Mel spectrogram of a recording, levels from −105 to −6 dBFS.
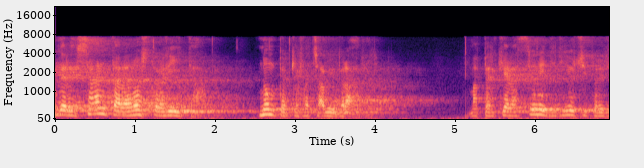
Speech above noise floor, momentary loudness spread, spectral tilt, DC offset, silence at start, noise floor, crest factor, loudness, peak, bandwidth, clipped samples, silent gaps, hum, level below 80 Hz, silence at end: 26 dB; 15 LU; -5.5 dB/octave; under 0.1%; 0 s; -48 dBFS; 18 dB; -22 LUFS; -4 dBFS; 7.6 kHz; under 0.1%; none; none; -50 dBFS; 0 s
